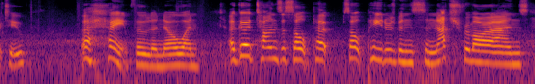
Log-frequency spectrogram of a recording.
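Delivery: lightly voiced pirate accent for game dialogue; pirate accent reading. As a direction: read the sea captain with a hint of pirate accent.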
